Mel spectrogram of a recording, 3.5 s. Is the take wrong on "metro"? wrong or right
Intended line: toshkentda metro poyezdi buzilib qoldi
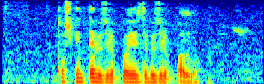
wrong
